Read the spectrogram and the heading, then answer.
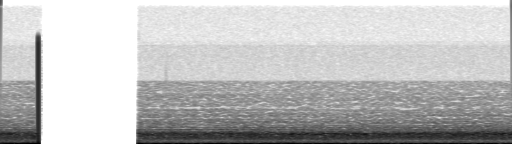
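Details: A low, throbbing electronic hum plays, cut by a second of total silence near the start, with no animal sounds.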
